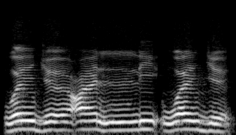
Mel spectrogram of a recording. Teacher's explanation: Waj'al terus lantunkan dekat jim qalqalah.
